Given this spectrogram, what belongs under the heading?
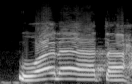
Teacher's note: ضاد پہ میں رکا ہوں اور تشدید کو میں نے بہت اچھی طرح سے ادا کیا ہے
